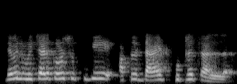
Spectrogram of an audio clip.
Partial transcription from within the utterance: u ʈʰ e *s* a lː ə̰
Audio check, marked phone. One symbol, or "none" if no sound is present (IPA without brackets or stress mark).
t͡s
